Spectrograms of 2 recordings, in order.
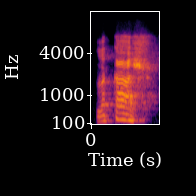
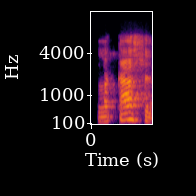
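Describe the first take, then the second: First: The final consonant is a thick sh sound. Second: The final consonant is a thin s sound. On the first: The speaker calls it wrong. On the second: The speaker calls it right.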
